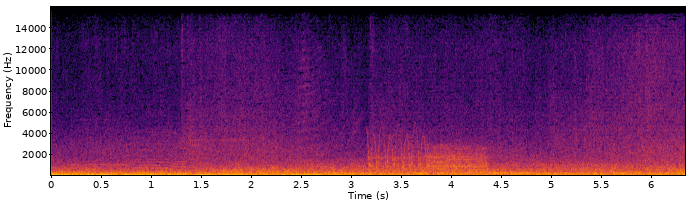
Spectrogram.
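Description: Ocean and wind sound effects: a steady low rumble and wash of sea, with a low held drone joining about two seconds in and a brief higher shimmer of tones about three seconds in.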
